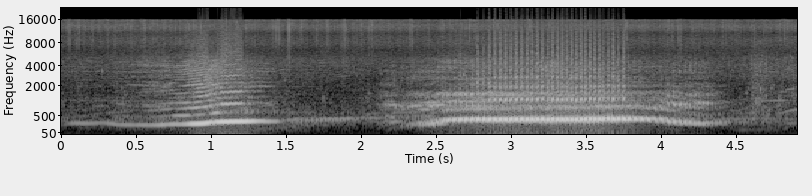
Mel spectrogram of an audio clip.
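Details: Song of a male humpback whale in the ocean: a wavering moan that climbs and peaks after one second, followed by a long, rich, steady harmonic wail of about two seconds that bends down at its end.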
